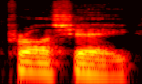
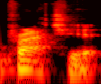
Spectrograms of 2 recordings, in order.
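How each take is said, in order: First: "Prache" said as prah-SHAY; French-style pronunciation. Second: Said in the usual way. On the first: Shown as a demonstration. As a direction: say "Prache" Frenchified, ending in a long "ay". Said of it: "It's actually pronounced Prache". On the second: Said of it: "it is spelt as Pratchett".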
